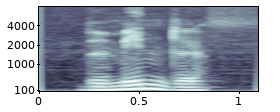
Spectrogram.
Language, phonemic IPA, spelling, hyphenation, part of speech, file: Dutch, /bəˈmɪndə/, beminde, be‧min‧de, noun / verb, Nl-beminde.ogg
- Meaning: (noun) loved one; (verb) inflection of bemind: 1. masculine/feminine singular attributive 2. definite neuter singular attributive 3. plural attributive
